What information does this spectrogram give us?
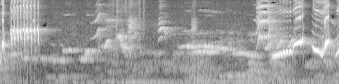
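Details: White-rumped shama, a fighter-type bird singing to challenge rivals, giving a varied run of whistles, buzzy bursts and sliding notes, loud at the start and end with quieter slurred phrases between.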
